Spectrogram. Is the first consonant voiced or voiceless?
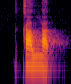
voiceless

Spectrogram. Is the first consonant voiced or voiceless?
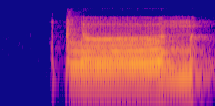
voiceless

